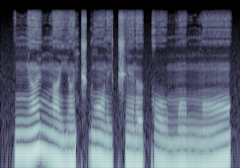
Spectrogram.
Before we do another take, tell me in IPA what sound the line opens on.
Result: ɲ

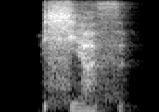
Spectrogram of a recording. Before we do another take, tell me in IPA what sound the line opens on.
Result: sʲ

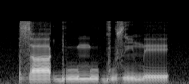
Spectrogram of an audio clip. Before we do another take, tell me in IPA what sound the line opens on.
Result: z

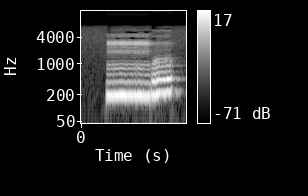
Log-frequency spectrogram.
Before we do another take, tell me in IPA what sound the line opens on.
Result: mː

